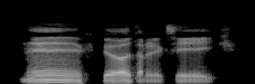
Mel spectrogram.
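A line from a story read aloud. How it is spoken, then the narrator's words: Sighing. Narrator (Russian): вздохнул Дрожин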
